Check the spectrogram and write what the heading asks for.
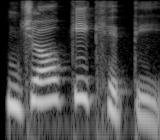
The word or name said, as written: खेती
